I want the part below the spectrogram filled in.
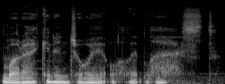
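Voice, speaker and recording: A man voicing a wry, tender mafia boss in an ASMR roleplay, soft-spoken and teasing. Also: sits low, level tone, normal speed, faint music behind, natural voice. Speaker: voice actor.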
